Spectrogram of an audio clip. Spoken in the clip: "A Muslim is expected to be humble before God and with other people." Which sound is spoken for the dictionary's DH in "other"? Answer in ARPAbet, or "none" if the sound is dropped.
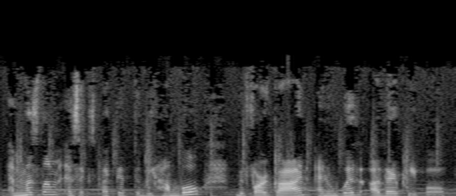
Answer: DH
